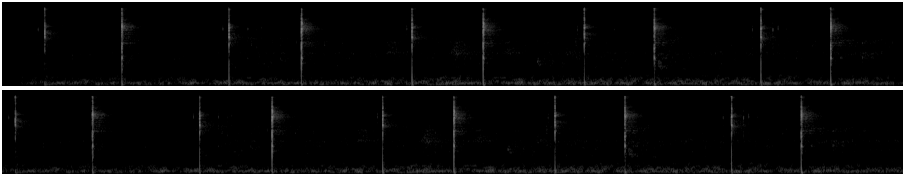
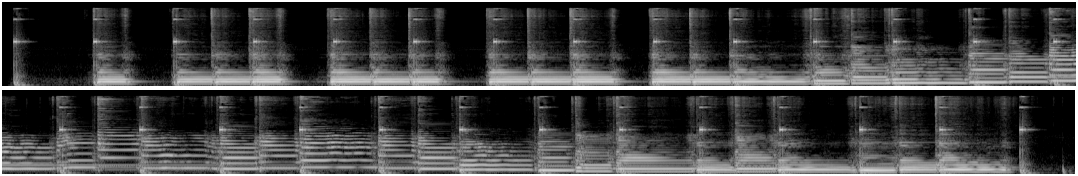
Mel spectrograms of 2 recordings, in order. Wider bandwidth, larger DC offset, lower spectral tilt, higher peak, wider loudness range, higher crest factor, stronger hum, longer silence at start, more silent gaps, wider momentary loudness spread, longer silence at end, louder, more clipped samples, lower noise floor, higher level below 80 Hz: about the same, 16 kHz vs 17 kHz; neither; second, 0 dB/octave vs -4 dB/octave; second, -10 dBFS vs 0 dBFS; about the same, 3 LU vs 3 LU; first, 36 dB vs 16 dB; neither; first, 0.4 s vs 0.1 s; neither; first, 24 LU vs 7 LU; first, 0.45 s vs 0.1 s; second, -39 LUFS vs -16 LUFS; neither; first, -64 dBFS vs -55 dBFS; second, -76 dBFS vs -42 dBFS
